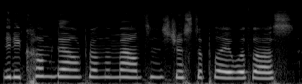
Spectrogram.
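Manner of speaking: lightly voiced kindly village grandma; a gentle old lady warning the traveler. Old grandma greeting the wolf and its rider, lightly voiced.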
